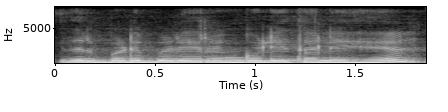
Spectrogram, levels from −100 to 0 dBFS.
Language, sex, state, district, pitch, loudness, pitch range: Hindi, female, Telangana, Hyderabad, 235 Hz, -11 LUFS, 225-245 Hz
